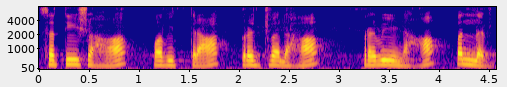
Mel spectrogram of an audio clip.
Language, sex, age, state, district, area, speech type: Sanskrit, female, 18-30, Karnataka, Bagalkot, urban, spontaneous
